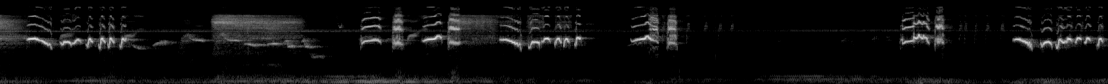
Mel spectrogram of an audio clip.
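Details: Vigorously singing Oriental magpie-robin on a master lure recording for training other birds. Loud, fast series of sharp whistled notes and slurred phrases, a harsh buzzy burst near the start, and a pause before more ringing whistles.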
